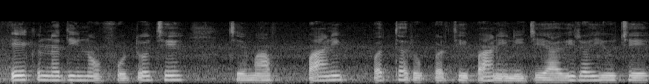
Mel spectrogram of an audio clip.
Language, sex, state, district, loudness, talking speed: Gujarati, female, Gujarat, Valsad, -18 LUFS, 120 wpm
